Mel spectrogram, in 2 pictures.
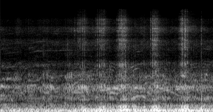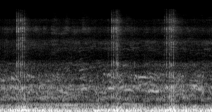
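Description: Motorcycle engines running as parade bikes ride slowly past, mixed with the voices of a crowd of spectators.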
